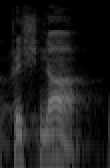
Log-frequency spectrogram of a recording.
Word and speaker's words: Krishna: One of Radharani's names is also Krishna, with an accent on the A.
